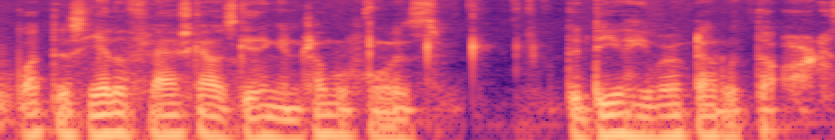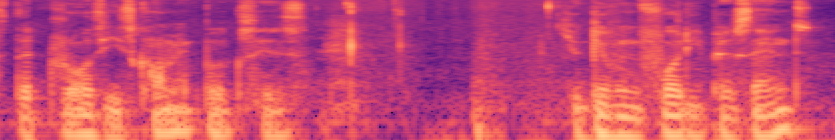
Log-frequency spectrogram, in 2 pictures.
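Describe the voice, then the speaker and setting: A man in casual, rambling talk, thinking out loud in an informal way. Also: sits low, background noise.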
